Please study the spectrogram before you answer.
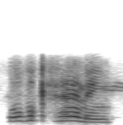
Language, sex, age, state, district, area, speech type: Hindi, male, 18-30, Rajasthan, Bharatpur, urban, conversation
